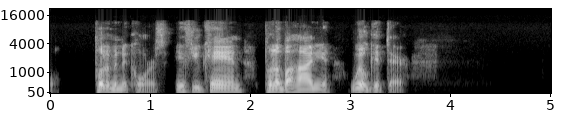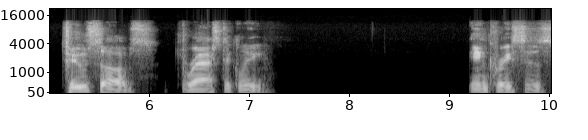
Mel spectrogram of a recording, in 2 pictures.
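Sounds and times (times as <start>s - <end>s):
man speaking: 0.0s - 3.6s, 5.1s - 7.3s, 9.2s - 10.0s.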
